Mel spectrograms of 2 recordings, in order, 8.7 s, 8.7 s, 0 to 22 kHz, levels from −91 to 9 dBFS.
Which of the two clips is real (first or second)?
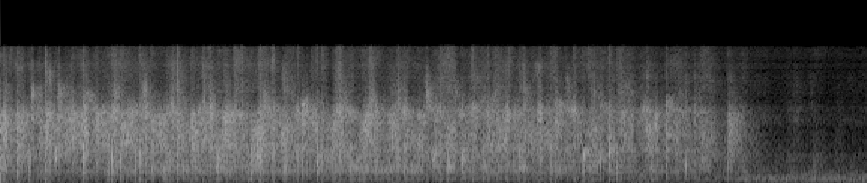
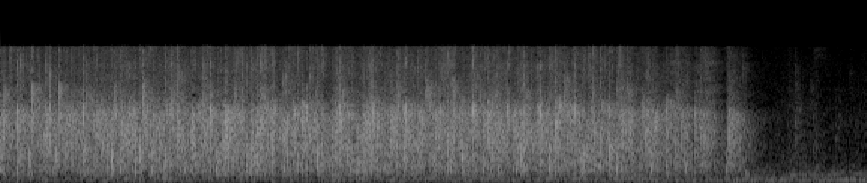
second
